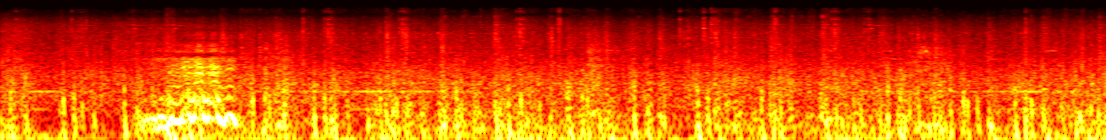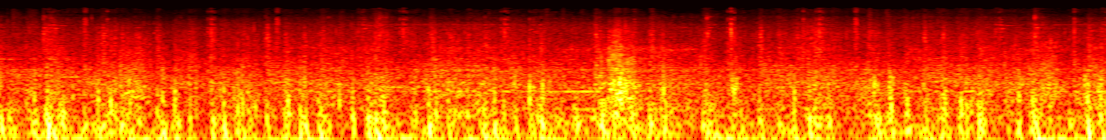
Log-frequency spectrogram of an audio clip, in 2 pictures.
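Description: A horse's hooves thud steadily over grass and earth.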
